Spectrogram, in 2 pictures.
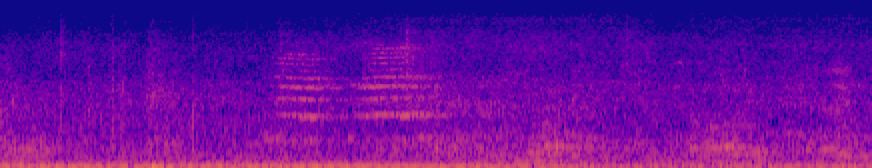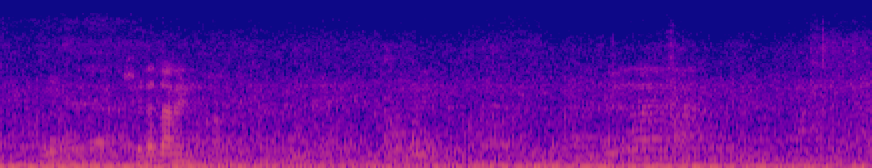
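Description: Adults chatter quietly nearby.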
